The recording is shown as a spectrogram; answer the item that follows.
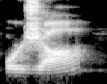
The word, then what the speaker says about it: orgeat: So it's 2 ounces of bourbon, a quarter ounce of orgeat, which is spelled O-R-G-E-A-T.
